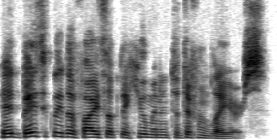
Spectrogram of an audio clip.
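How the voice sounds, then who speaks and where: A man on an online call, explaining ideas in a measured, lecturing way. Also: fairly high pitch, expressive, darkish tone, no room sound. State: out of breath. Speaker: community member. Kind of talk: explanatory discussion. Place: remote call.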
